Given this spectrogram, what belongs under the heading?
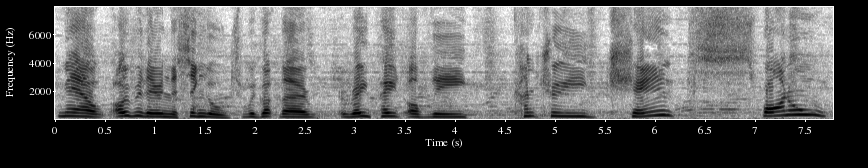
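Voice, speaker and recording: A high-pitched man co-hosting bowls commentary. He speaks loudly and jokes about himself. Faint music plays behind him. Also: slow, poor audio. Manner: loud, jokey, self-deprecating. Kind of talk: casual sports commentary.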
